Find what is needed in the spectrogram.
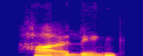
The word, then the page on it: hireling: Indian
